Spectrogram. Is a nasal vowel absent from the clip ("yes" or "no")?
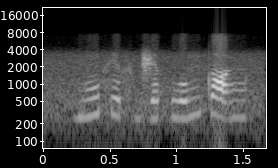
no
